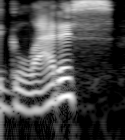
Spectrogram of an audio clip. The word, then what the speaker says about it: GLaDOS: i do not care if the pronunciation is supposed to be gladys i don't care i see dos and i'm gonna say glados because operating system haha it's funny glados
